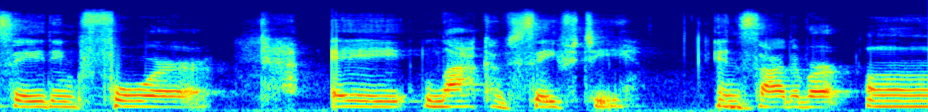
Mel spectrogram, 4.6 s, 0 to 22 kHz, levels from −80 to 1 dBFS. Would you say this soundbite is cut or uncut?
uncut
